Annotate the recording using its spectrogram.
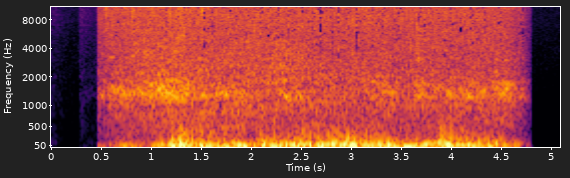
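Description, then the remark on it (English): Harsh crow caws, field-recorded, ring out over a steady rush of wind and low rumble, the calls blending into a continuous outdoor bed rather than standing out sharply. “The crows I actually recorded.”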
